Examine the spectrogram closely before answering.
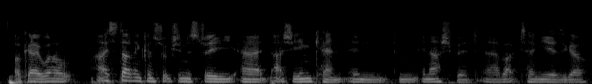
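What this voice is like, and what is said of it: Slight Yorkshire accent. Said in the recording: “I detect a bit of Yorkshire twang in there. ... A little bit of Yorkshire twang.”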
